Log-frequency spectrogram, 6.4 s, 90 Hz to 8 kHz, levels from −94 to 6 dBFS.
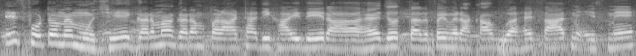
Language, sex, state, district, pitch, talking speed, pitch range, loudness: Hindi, male, Madhya Pradesh, Katni, 185 Hz, 190 wpm, 180-205 Hz, -13 LUFS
